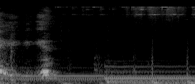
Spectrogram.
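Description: A dog makes strained, hacking cough-like sounds followed by a steady, high-pitched whimpering whine, fairly quiet and continuous over a couple of seconds.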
